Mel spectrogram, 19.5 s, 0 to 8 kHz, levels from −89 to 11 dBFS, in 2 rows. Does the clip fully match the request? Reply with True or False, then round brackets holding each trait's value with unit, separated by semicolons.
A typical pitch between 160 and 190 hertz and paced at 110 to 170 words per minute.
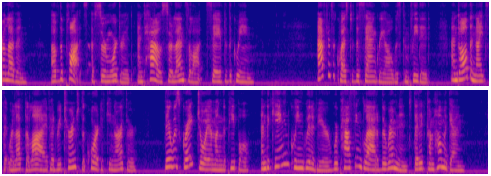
False (185 Hz; 190 wpm)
